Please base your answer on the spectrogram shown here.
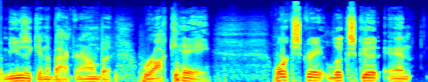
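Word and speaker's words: Rockay: gonna say rock cakes it's rock r-o-c-k-a-y so it's not i'm not gonna pronounce it rocky right and hear the music in the background but rock hay works great looks good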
